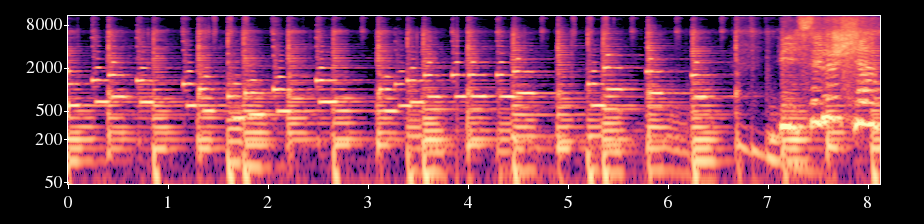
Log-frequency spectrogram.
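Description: An upbeat instrumental intro of a 1989 French pop song plays loud, with punchy rhythmic chords on a steady beat, swelling into a bright cymbal-washed flourish near the end. No voices.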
